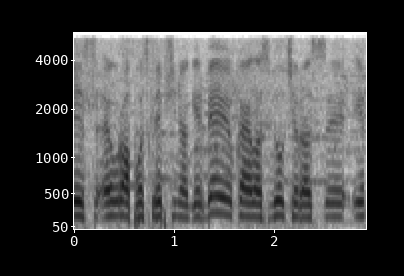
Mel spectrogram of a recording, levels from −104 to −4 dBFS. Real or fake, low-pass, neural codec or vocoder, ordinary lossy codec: real; 5.4 kHz; none; MP3, 48 kbps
